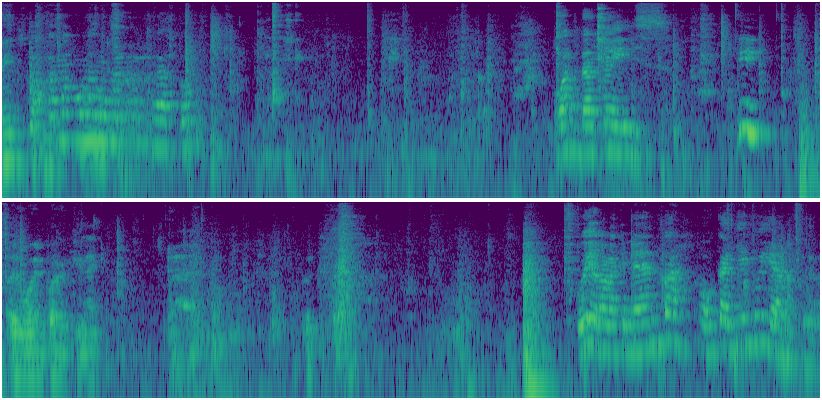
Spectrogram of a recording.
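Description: Dishes and utensils clink as a man serves food.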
